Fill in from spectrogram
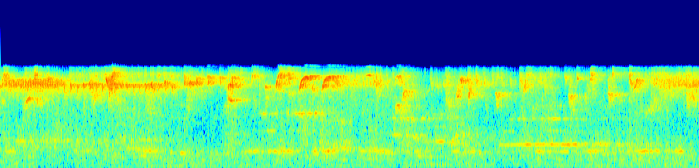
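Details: Canary song of varied phrases: rolling trills, sharp upslurred whistles and chattering note runs, with loudness rising and falling.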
